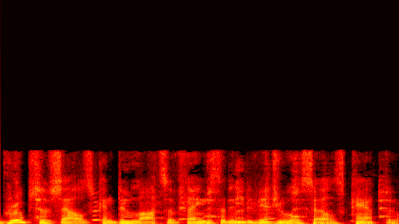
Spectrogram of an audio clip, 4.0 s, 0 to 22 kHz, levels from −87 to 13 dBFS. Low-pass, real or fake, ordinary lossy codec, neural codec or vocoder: 7.2 kHz; fake; MP3, 48 kbps; codec, 16 kHz in and 24 kHz out, 1.1 kbps, FireRedTTS-2 codec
